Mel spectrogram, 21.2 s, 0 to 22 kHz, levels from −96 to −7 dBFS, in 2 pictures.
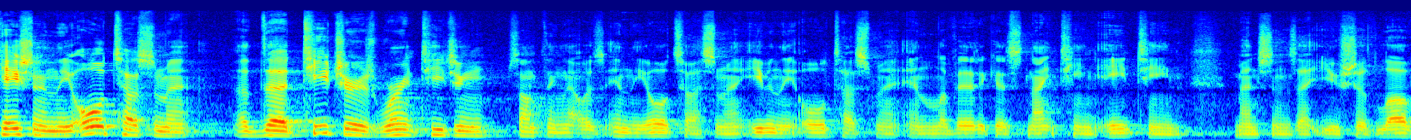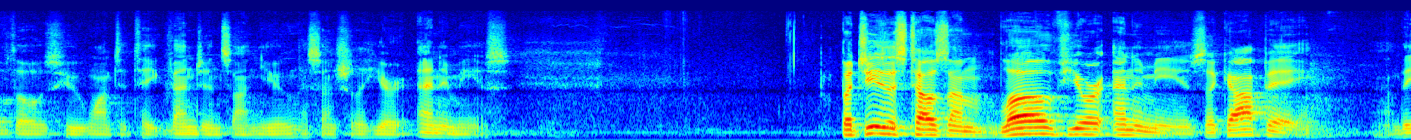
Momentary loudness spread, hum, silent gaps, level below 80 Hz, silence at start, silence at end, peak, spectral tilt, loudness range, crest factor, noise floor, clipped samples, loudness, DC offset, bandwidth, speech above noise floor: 19 LU; none; none; -80 dBFS; 0 s; 0 s; -2 dBFS; -4 dB/octave; 17 LU; 26 dB; -64 dBFS; under 0.1%; -28 LUFS; under 0.1%; 16 kHz; 36 dB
